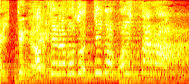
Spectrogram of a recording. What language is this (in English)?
Japanese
